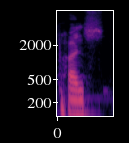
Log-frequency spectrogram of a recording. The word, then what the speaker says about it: Paczki: Hey, so yeah, tell us about Paczki.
